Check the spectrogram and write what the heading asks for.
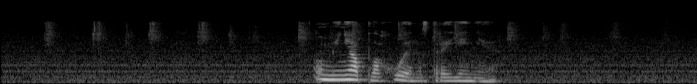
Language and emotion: Russian, sad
